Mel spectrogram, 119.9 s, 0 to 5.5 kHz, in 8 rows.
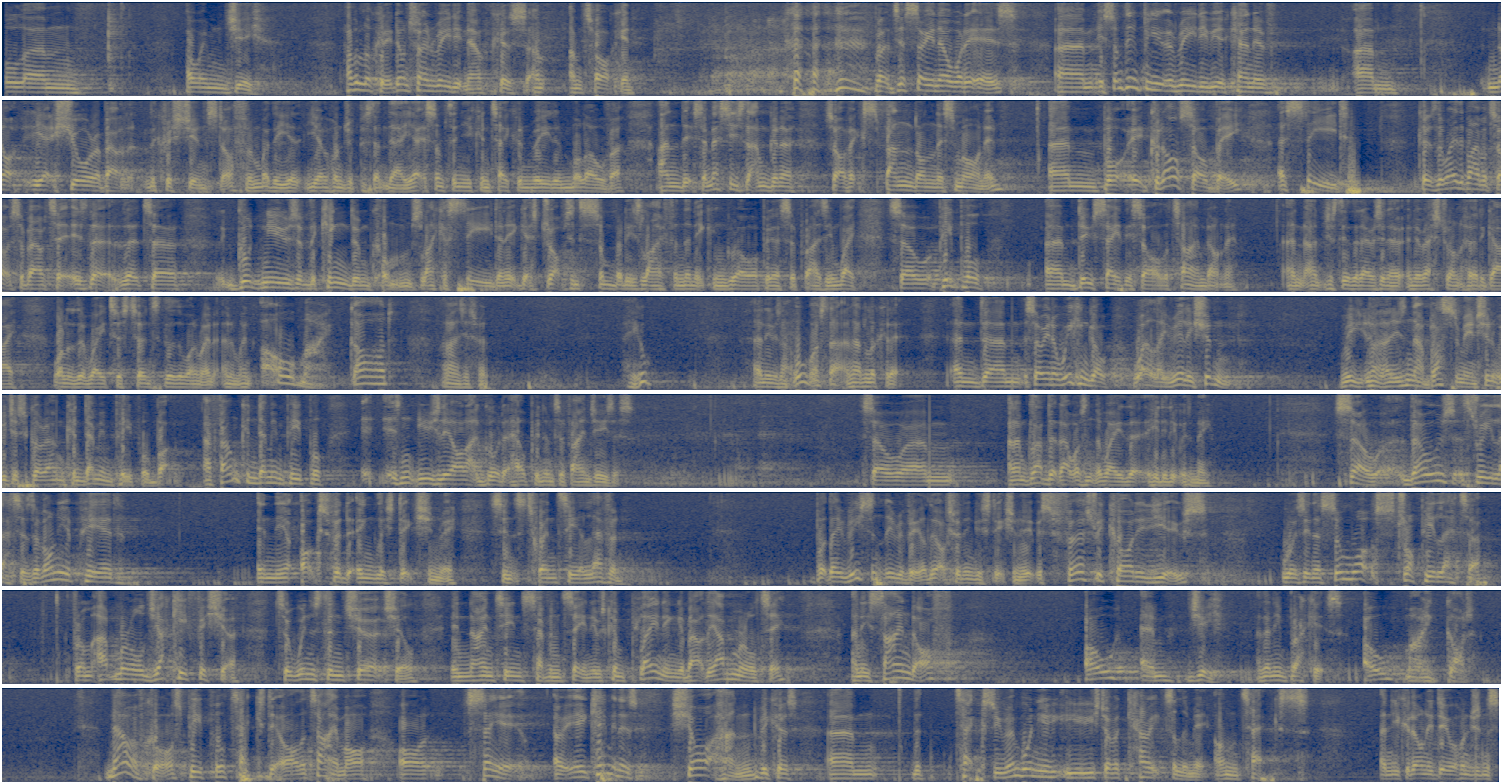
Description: Mens-Breakfast-talk-Sat-8-Feb-2014.mp3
